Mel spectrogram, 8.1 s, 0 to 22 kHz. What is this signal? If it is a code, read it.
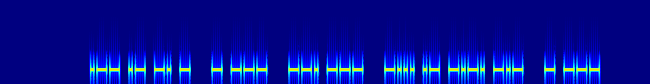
Morse code, heard as a keyed tone, about 30 wpm, 700 Hz. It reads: WANT TO GO BACK TO
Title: Sets of 5 Words 30wpm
